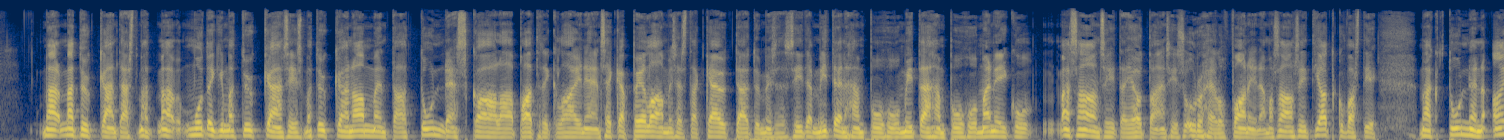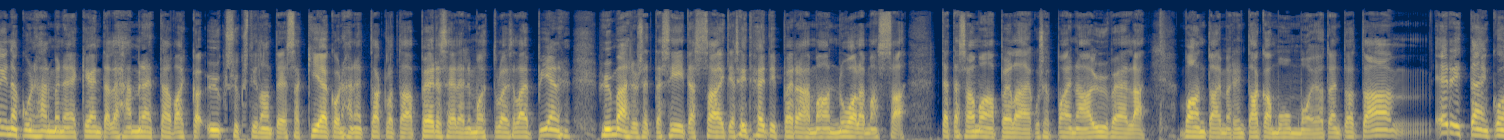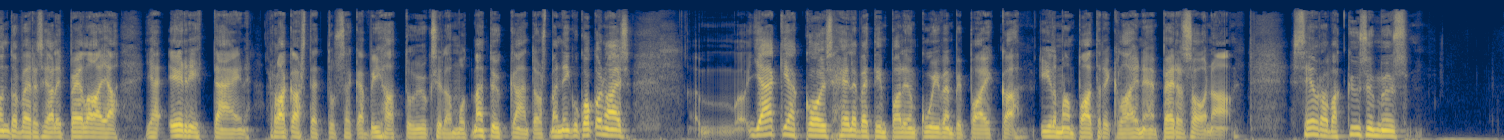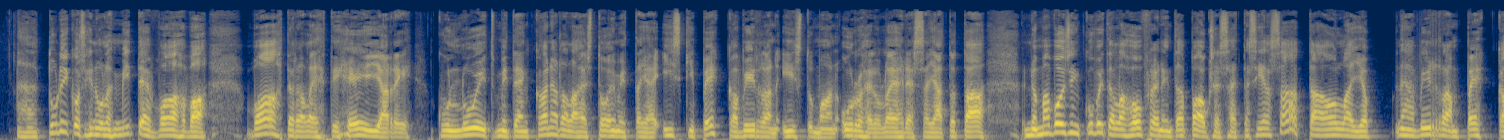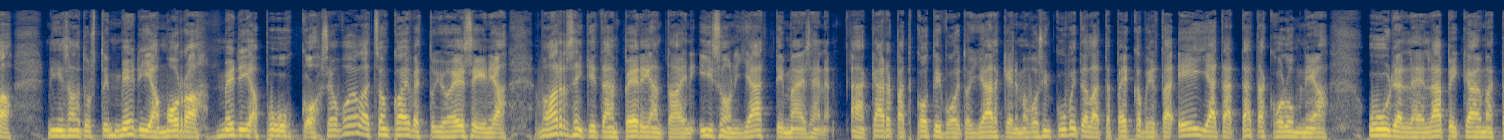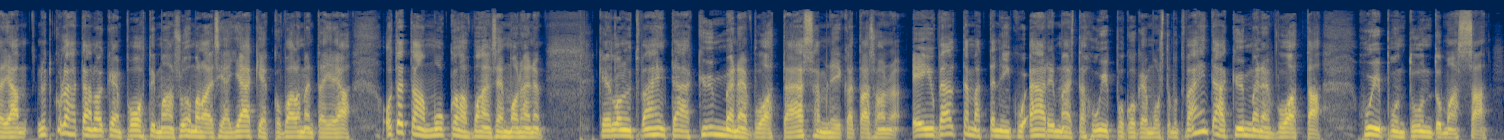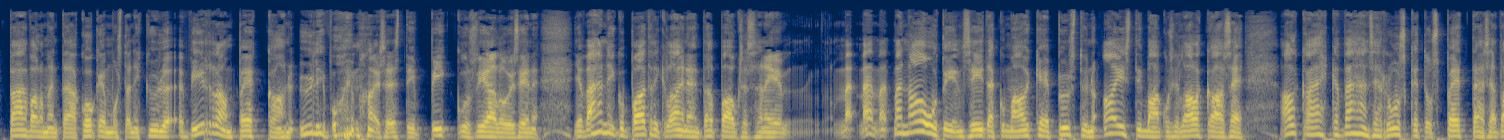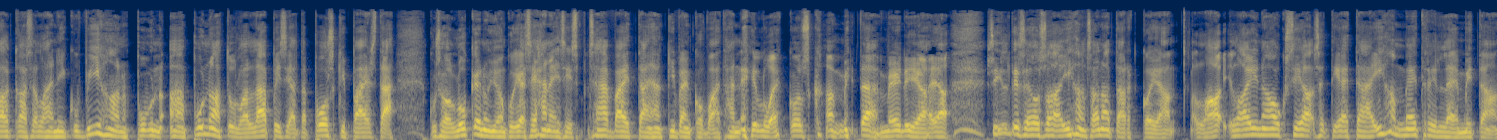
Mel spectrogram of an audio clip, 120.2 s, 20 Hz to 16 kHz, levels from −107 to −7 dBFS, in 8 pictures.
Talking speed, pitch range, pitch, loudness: 145 wpm, 115-150 Hz, 130 Hz, -24 LUFS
